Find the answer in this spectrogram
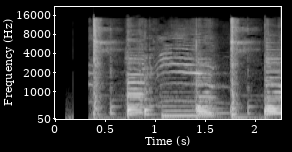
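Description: A cat meowing over a hip-hop beat at the start of a song, with one drawn-out meow about a second in.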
